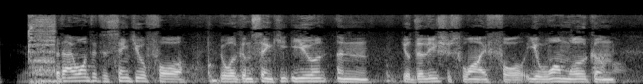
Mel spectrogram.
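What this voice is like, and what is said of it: French accent. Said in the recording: “With a French accent, that is amazing.”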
